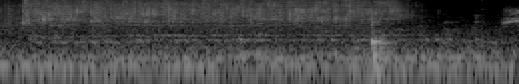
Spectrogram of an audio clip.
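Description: Bathroom sink tap running during a morning shave, a steady close stream of water splashing into the basin at moderate level, with a small clink partway through and no talking.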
